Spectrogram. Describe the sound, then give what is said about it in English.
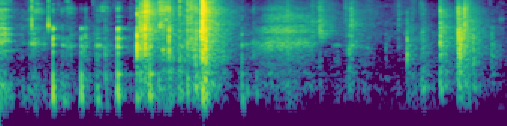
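Tearing open a package by hand makes papery crinkling and ripping, a string of quick rough bursts that crowd together into a louder tearing stretch near the middle, then thin out into scattered crackles. “No, don't cut it. Just tear. There are a little tear. Here, you can tear it.”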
